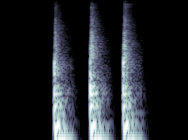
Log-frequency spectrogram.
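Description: Three firm knocks on a door in a quick, even rhythm, each a short, hard thud that fades fast, followed by silence. No voices.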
